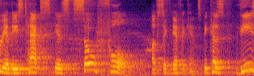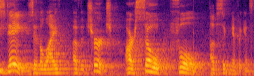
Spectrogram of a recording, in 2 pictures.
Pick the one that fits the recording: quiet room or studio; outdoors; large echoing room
large echoing room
